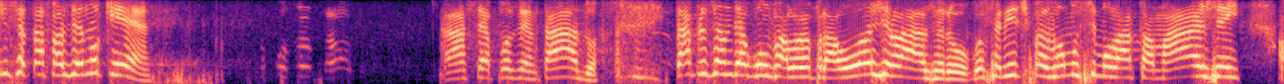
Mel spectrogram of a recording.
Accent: Rio Claro, São Paulo, Brazil; eu sou de Rio Claro, São Paulo

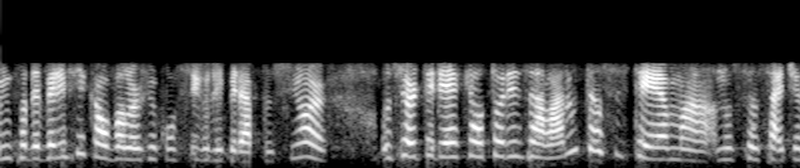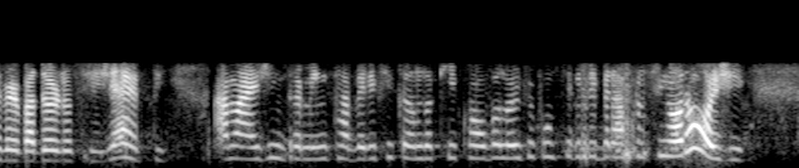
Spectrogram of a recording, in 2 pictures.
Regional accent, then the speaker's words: Curitiba, Paraná, Brazil; Eu sou de Curitiba, seu José.

